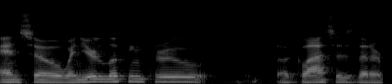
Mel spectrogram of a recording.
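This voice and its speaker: At a moderate pace, a man with a fairly low pitch speaks in a monotone, flat intonation. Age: 40s. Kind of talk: casual chat.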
